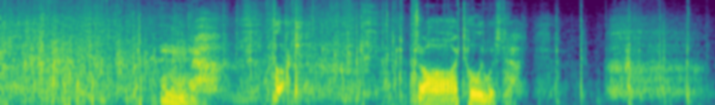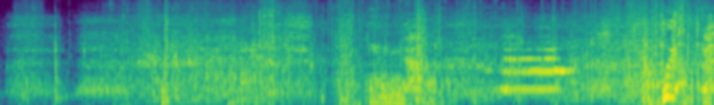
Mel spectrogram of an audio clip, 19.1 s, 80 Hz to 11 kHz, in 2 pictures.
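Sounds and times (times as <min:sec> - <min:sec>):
bike tyres on dirt trail: 0:00.0 - 0:07.5, 0:08.1 - 0:19.0
rider groaning: 0:01.8 - 0:04.7, 0:14.1 - 0:19.0
steady squeal: 0:16.0 - 0:17.3.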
